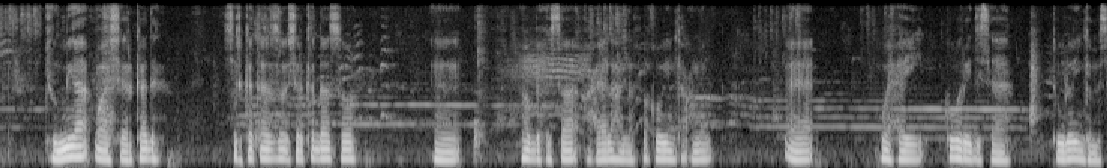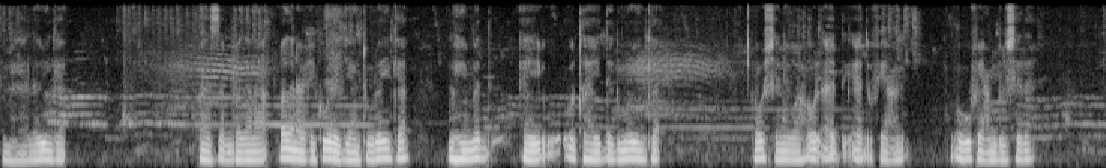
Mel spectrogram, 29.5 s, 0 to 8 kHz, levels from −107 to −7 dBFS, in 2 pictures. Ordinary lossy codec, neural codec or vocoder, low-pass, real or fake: none; none; 7.2 kHz; real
